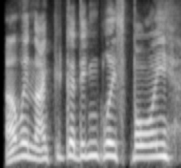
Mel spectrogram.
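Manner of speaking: high, loud mock-female cooing; imitated drunk women. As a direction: put on a squealing flirty hen-party voice. Voices drunk women in the chat.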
